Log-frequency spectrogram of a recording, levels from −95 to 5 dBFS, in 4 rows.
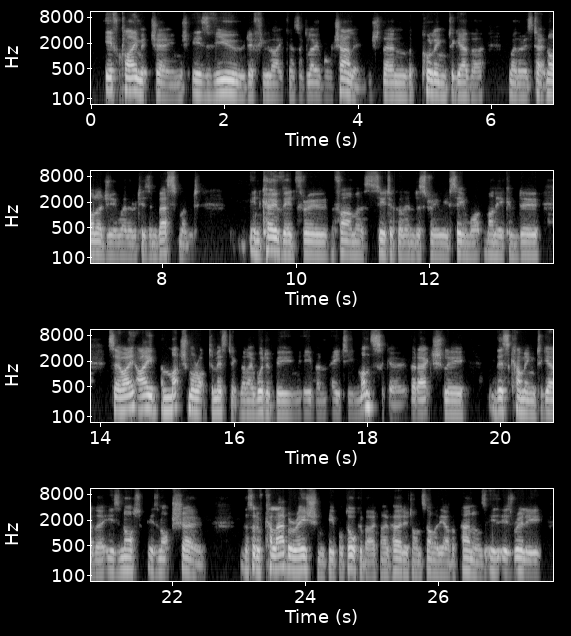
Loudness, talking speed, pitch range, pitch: -25 LUFS, 175 wpm, 115-145 Hz, 125 Hz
